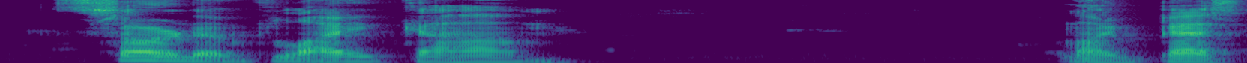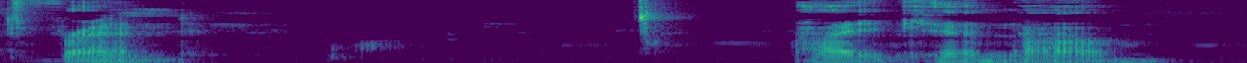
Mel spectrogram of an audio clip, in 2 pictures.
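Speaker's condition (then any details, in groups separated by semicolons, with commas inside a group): Multiple sclerosis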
